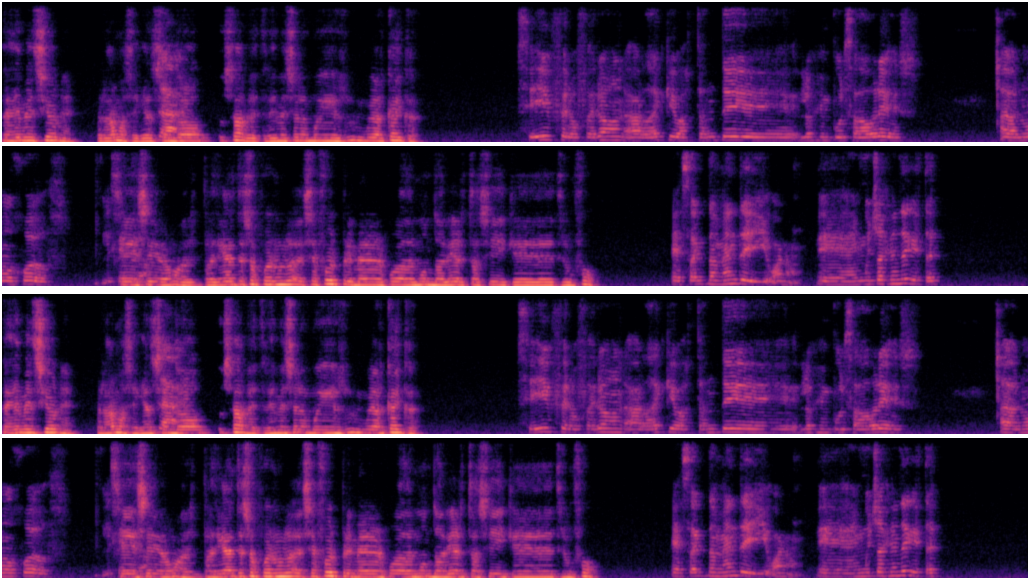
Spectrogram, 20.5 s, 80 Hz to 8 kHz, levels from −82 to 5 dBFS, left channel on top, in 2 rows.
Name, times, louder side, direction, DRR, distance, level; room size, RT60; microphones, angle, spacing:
voice 1, 0.0-4.2 11.4-16.2, equal, 75° right, 0.8 m, -22 dB
voice 2, 1.6-1.9 5.2-9.1 10.0-10.9 11.3-11.8 17.0-19.7, left 2 dB, 5° left, 0.7 m, -31 dB
2.3 x 2.3 x 2.5 m
head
